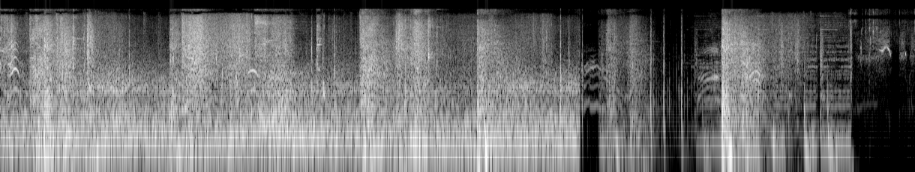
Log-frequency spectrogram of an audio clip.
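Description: Loud game battle effects and music play.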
